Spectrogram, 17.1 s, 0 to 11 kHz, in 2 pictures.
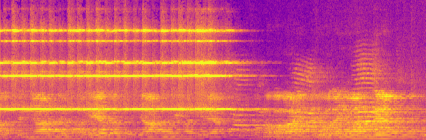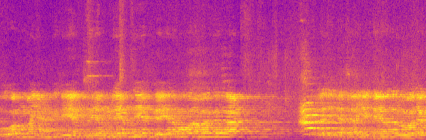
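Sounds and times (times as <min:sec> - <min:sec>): person chanting in held notes: 0:04.6 - 0:13.5.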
